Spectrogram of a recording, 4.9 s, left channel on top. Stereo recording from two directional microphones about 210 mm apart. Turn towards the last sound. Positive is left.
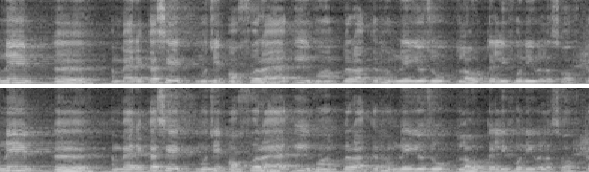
turn(degrees=55)  # may be behind; listen again after turning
